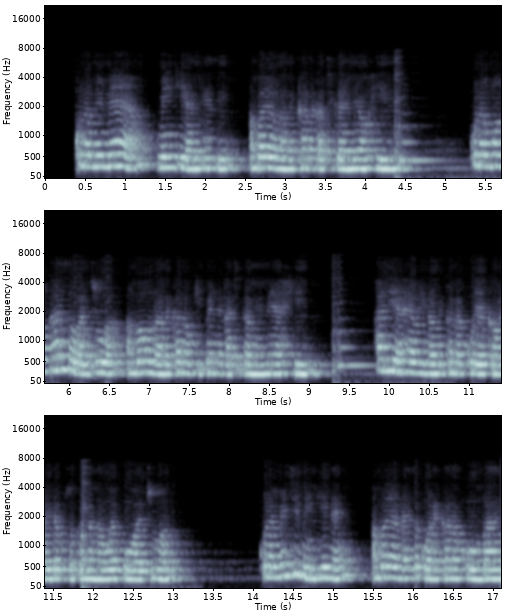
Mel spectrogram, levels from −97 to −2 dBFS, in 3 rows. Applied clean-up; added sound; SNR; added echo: neural separator model SepFormer DNS4.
